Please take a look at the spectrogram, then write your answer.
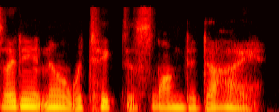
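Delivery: weak, faint voice. Retold or imitated. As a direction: speak it as if out of strength, half-imitating. Dying father's weak last words.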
